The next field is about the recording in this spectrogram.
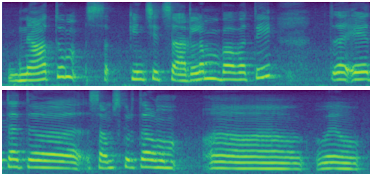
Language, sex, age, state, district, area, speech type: Sanskrit, female, 45-60, Andhra Pradesh, Guntur, urban, spontaneous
